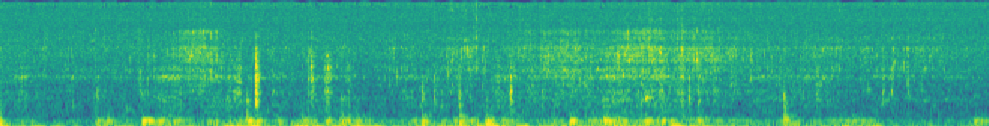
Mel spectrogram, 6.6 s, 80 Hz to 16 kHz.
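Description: Kayak paddle strokes dipping and splashing alongside a Jackson Kraken 13.5 fishing kayak under way, over a steady low rumble. Two sharp knocks, about three and four and a half seconds in, are the loudest sounds.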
